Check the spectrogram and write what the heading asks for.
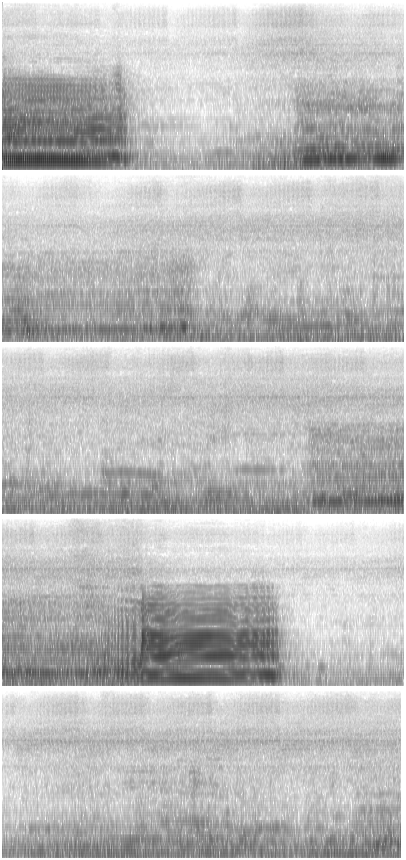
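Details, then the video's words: Angry cow in a village, mooing repeatedly: a loud moo at the start, a shorter mid-level moo soon after, then a long, rising-and-falling loud moo later, with murmured lowing in between. "SUARA SAPI NGAMUK"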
